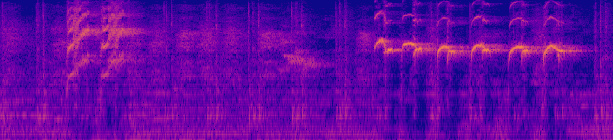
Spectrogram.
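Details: Greater green leafbird song from Ujung Kulon, a training recording with a water fountain: a burst of sharp high chirps, then a run of clear whistled notes repeated about four times a second, over steady splashing water.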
